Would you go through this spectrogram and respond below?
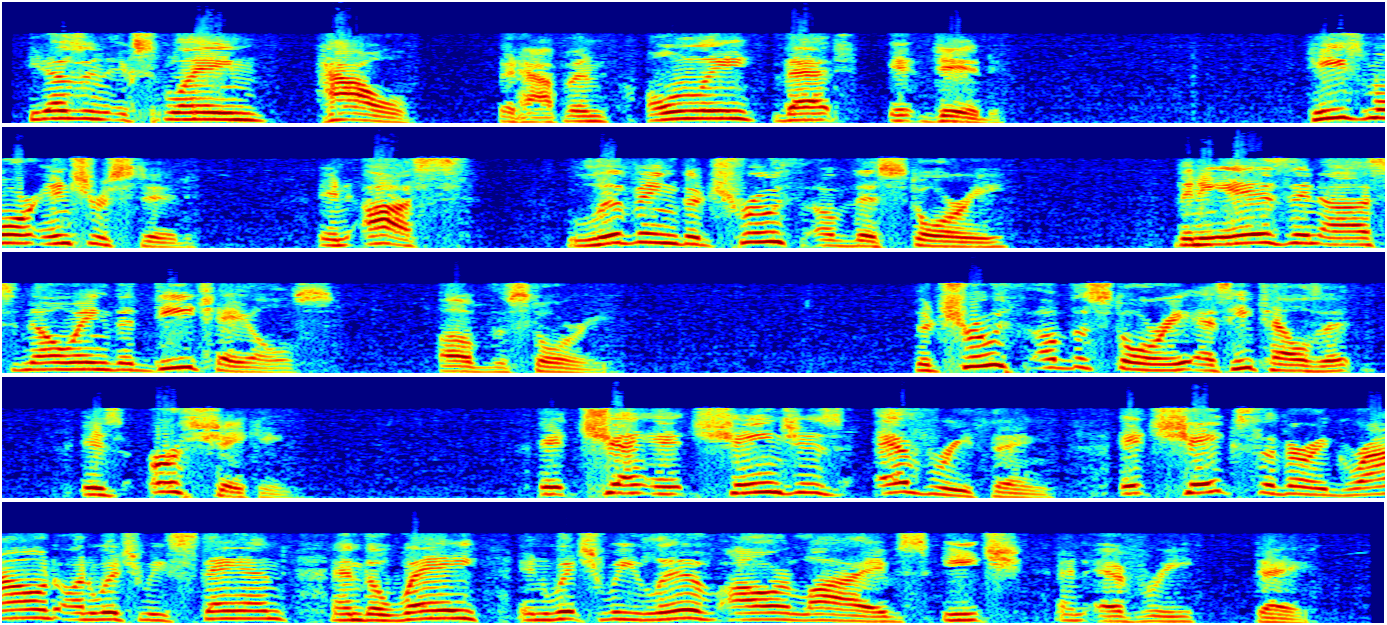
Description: Easter is full of traditions, and a local tradition took place again Sunday morning as Messiah Lutheran Church had its annual drive-in Easter worship service outside the Fairgrounds Anderson Building.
